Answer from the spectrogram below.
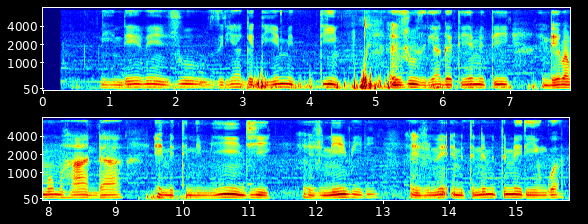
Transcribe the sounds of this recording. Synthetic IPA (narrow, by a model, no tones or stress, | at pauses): niːnde̞ːβe̞ːɲʒuziɾijahaɡatije̞miti | eɲʒuziɾiahaɡatije̞miti | inde̞ːβamomuɦaːnda | e̞mitinimjiːɲɟi | eʒuniβiɾi | eʒunmitinemitimiɾiːŋɡwa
